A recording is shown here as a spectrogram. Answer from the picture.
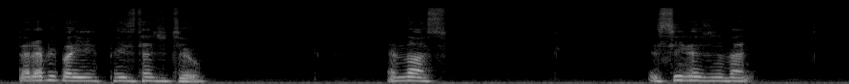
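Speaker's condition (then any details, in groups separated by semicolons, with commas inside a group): Cerebral palsy, spastic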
